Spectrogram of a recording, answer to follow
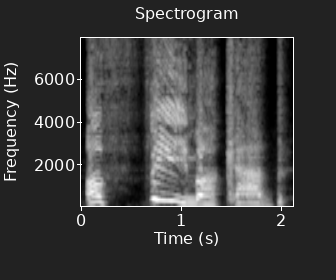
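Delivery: drawn-out high shout, stretching each word; slow gleeful shout. Acted. Bob announcing the camp to the trucks, in a slow high shout. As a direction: boom it out slowly and proudly. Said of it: "Bob yelled happily".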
